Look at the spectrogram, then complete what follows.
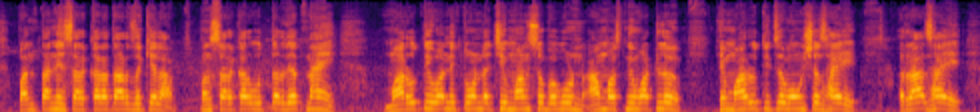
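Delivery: ordinary delivery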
